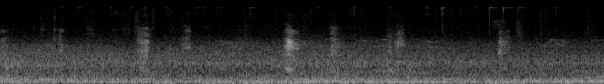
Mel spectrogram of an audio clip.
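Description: A small dog and a puppy play-fighting, with several short yips and whimpers, the loudest about three seconds in.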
